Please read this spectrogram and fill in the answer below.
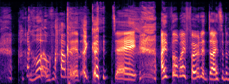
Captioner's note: both laughing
